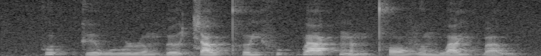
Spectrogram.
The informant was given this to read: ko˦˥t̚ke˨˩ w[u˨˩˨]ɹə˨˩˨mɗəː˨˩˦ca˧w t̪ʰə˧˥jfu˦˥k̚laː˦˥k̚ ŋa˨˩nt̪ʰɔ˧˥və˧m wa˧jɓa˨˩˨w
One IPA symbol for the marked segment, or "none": u˨˩˨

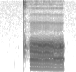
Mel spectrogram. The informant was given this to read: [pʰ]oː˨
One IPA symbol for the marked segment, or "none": kʰ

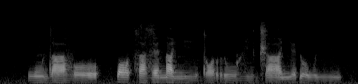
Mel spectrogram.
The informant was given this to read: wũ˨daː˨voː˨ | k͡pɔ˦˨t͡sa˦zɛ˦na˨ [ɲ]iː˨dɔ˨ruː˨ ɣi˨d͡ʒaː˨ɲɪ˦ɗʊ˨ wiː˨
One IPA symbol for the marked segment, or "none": ɲ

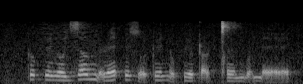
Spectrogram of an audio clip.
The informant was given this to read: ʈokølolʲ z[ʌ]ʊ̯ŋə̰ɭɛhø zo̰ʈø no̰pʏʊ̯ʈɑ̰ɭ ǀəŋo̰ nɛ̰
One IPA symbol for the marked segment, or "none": ʌ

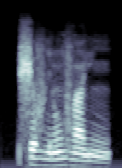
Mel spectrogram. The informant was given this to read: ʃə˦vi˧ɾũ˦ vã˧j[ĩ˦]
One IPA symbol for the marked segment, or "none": ĩ˨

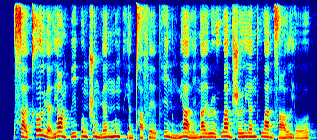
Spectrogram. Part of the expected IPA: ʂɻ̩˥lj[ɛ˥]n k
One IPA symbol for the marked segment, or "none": ɛ˥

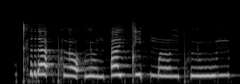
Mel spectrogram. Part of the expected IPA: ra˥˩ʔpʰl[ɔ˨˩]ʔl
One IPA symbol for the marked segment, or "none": ɔ˨˩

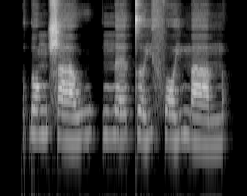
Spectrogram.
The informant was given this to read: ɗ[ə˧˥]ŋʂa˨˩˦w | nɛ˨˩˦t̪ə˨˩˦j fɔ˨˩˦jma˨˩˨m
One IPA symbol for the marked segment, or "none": ɔ˧˥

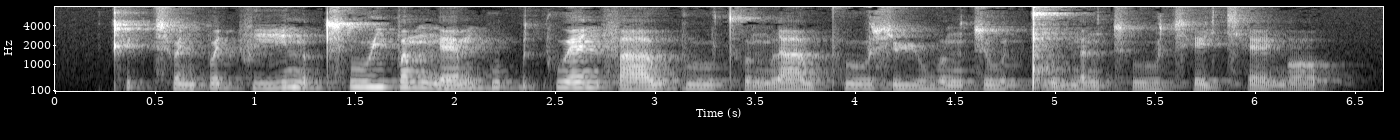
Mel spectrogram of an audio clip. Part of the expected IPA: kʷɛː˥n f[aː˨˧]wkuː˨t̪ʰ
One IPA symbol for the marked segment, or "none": aː˨˥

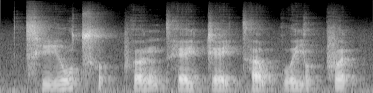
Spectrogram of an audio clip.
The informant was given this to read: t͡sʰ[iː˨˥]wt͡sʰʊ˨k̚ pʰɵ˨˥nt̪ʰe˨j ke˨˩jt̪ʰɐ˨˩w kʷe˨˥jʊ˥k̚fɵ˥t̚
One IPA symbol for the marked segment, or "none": iː˨˥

